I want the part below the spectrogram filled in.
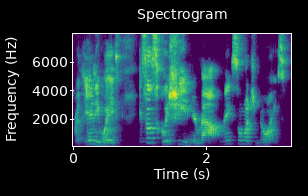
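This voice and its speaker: A woman with a bright, forward voice chats casually to camera during a mukbang. She talks between bites and mutters playfully to herself and her food. The room adds a noticeable echo. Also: medium pitch, fairly quick. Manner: talks between bites with small appreciative mm sounds; playful self-talk, grumbling at the food. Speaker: mukbang vlogger. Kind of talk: casual chat to camera while eating. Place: room at home. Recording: roomy, echoing indoor sound.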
